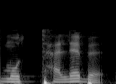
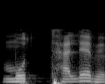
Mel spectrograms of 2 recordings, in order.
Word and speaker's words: مطلب: جناب عبدالمطلب که درستش مطلبه بر وزن مطلع، بعضی ها اشتباهاً تلفظ میکنن مطلب، مطلب غلطه، مطلبه مثل مطلع،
